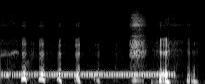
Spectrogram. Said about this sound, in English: It's annoying, isn't it? Well, that sucks. It's like it rings every time we talk. Maybe hang up. I'm gonna just let it ring in the background.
